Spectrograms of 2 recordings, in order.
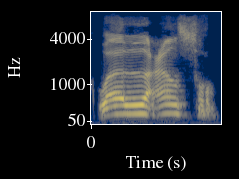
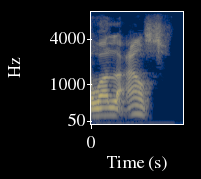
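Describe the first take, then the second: First: The final r sound is heard only faintly. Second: The final r sound is dropped entirely. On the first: "terdengar suara ro-nya namun sedikit" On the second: "menghilangkan huruf ro-nya"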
